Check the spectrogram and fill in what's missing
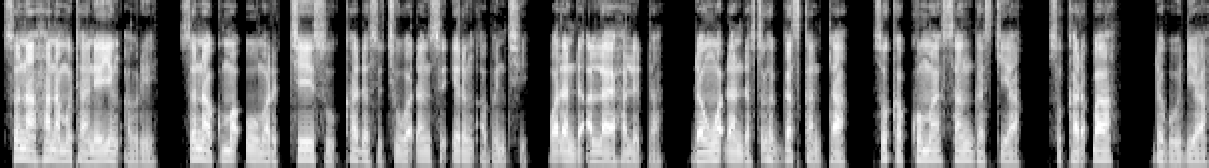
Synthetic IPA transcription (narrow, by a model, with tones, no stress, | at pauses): sʊ˦naː˨ɦa˦na˨mʊ˦taː˨neː˦jɪ˦ŋʔa˨wɽeː˦ | sʊ˦naː˨kʷʊ˦ma˦ʔoː˨mɐ˨rt͡ʃeː˦su˨kɐ˦da˨su˨t͡ʃi˦wɐ˦ɗɐ˦nsu˦ʔɪ˦ɾɪ˨ŋʔa̰˨bɪ˦nt͡ʃi˦ | wɐ˦ɗɐ˨nda̰˨ʔa̰˦lːaː˨jaː˦ɦa˦lːɪ˨tːaː˨ | dɔ˦ŋwɐ˦ɗɐ˨nda˨sʊ˦ka˨ɡɐ˦skɐ˨ntaː˦ | sʊ˦ka˨kʷʊ˦ma˦sɐ˦ŋɡɐ˨skʲɪ˦jaː˦ | su˨kɐ˨ɽɓa˦ | da˨ɡʷoː˨dɪ˦jaː˦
